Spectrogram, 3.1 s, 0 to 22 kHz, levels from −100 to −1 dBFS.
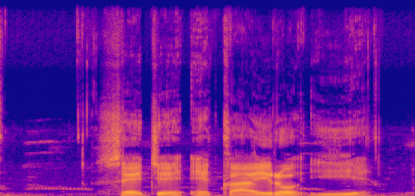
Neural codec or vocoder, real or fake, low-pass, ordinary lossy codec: none; real; none; none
